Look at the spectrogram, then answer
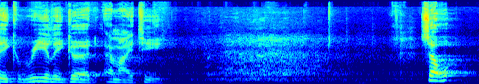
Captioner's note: laughter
